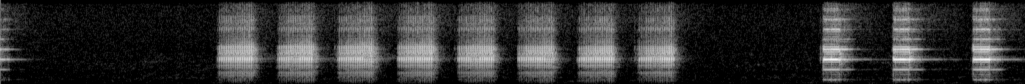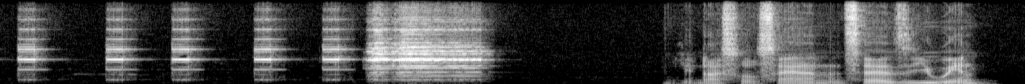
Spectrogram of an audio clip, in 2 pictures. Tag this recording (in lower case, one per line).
speech
music
inside a small room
